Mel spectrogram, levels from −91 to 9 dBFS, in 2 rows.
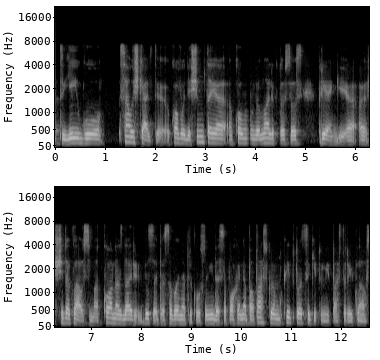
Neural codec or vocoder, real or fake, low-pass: none; real; 7.2 kHz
